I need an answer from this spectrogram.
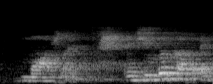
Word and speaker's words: Magdalene: that the very mean Magdalene and the older English is pronounced wobblin maudlin and you look up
